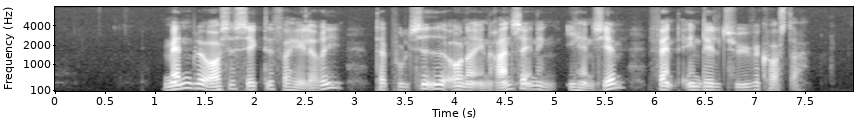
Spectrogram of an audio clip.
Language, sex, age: Danish, male, 31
